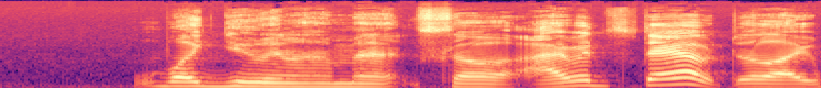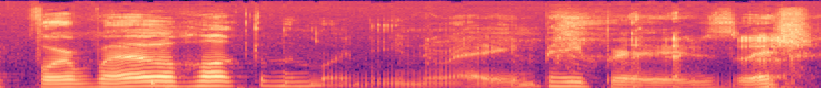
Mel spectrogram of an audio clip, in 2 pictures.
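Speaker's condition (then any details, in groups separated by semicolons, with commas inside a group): Friedreich ataxia, severe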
